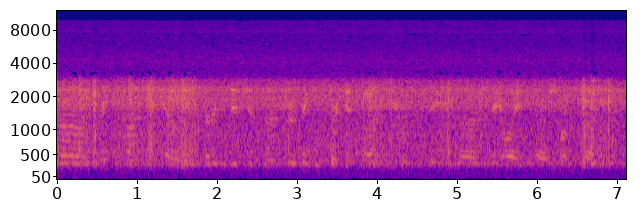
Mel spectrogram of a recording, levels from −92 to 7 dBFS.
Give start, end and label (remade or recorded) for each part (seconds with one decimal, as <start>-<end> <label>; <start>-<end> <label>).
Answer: 0.0-7.1 recorded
